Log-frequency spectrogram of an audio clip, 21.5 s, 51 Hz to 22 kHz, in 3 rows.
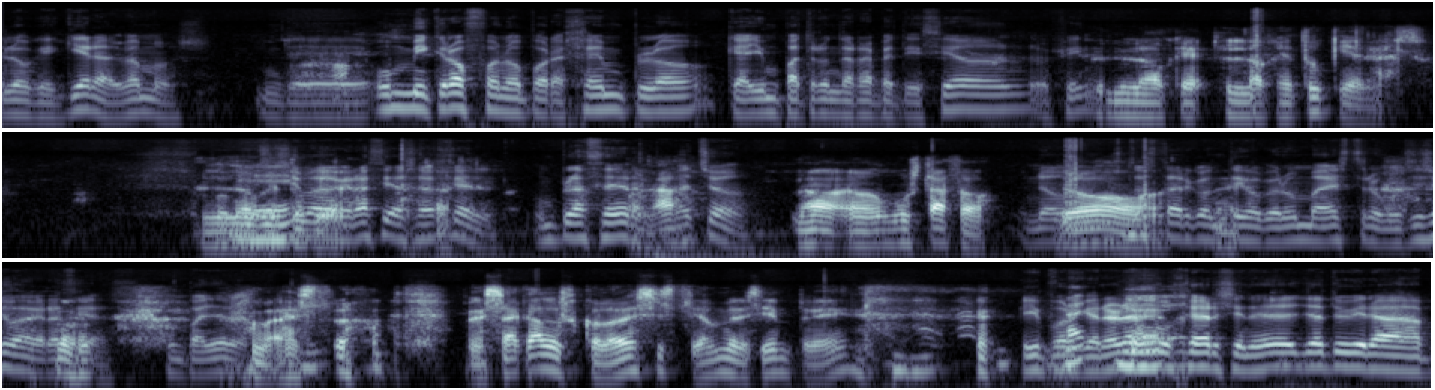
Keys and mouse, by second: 8.3 click, 10.3 click, 13.1 click.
